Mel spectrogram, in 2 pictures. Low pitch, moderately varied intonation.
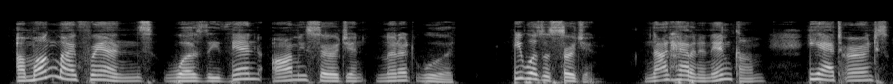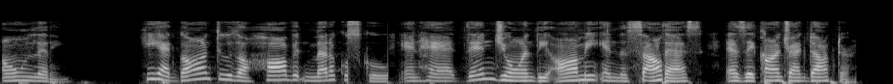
No: medium, 175 Hz; average, 5.0 semitones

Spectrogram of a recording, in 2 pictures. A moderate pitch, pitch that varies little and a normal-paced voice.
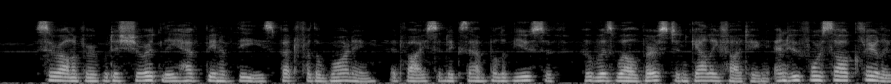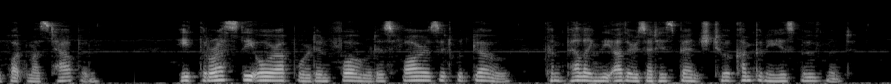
Yes: medium, 170 Hz; narrow, 2.3 semitones; average, 180 wpm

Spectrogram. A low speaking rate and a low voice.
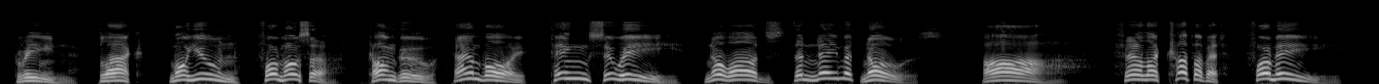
No: slow, 90 wpm; high, 195 Hz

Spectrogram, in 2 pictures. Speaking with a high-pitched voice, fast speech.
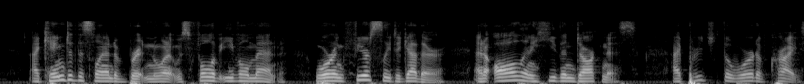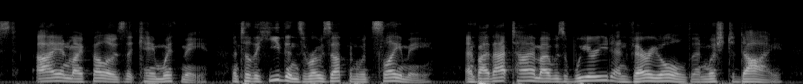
No: medium, 140 Hz; fast, 220 wpm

